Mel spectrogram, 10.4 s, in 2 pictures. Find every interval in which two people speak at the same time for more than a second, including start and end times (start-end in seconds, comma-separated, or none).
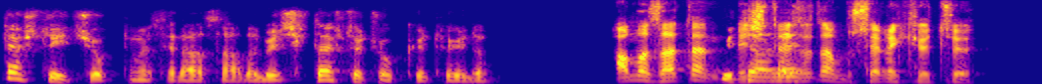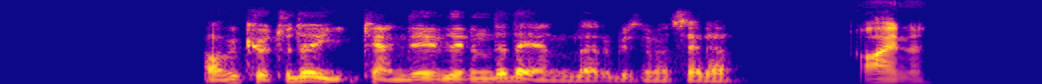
none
